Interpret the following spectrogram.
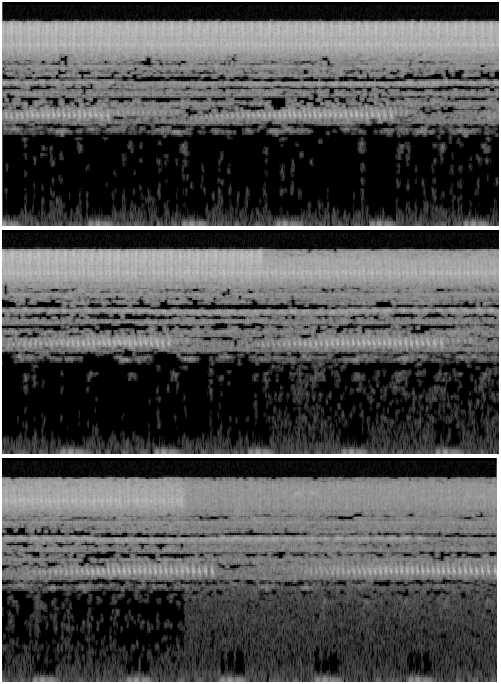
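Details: Night-time countryside crickets give short bursts of high chirping trills, each lasting about a second, separated by brief pauses, over a dense background of shrill insect hiss.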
